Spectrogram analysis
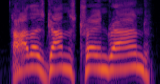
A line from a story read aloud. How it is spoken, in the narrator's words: cried Jack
